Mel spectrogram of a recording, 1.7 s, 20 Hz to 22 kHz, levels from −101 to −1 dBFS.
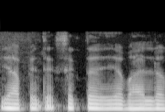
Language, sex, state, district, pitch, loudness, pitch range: Hindi, male, Chhattisgarh, Kabirdham, 115 Hz, -16 LUFS, 110-120 Hz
